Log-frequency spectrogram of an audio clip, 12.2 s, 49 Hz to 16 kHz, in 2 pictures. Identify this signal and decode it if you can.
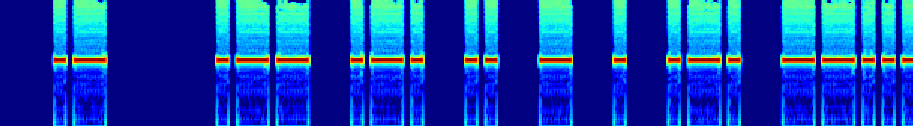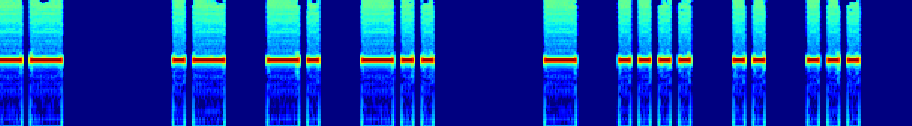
Morse code, heard as a keyed tone, about 18 wpm, spaced as for 15 wpm, 1000 Hz. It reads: A WRITER, AND THIS
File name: qotdfiles / 15wpm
